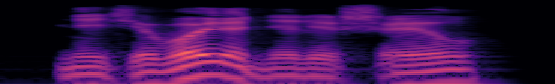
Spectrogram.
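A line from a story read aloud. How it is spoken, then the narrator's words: Grumbling mutter. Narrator (Russian): пробурчал Гулливер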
